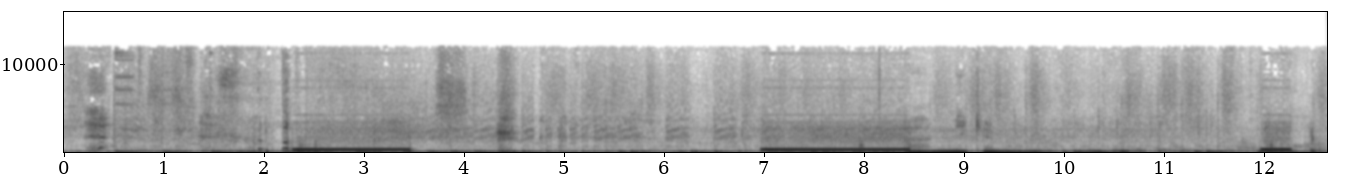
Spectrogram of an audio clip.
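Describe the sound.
Telephone tones from an outgoing call placed to a mother's number: long steady ringing tones in a few separate bursts with pauses between, heard under people talking.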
